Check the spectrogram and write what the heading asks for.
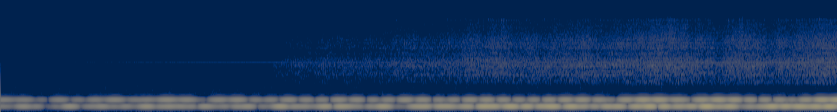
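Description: A sustained electronic drone: a low steady tone and a second one about an octave above it, both wavering gently in level. About three and a half seconds in, a soft hiss joins and slowly grows as the whole sound gets louder.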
